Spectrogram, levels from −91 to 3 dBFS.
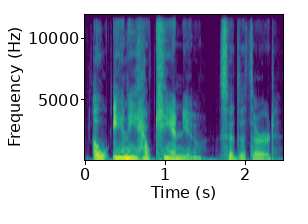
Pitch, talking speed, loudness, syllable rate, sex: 225 Hz, 195 wpm, -16 LUFS, 4.5 syllables/s, female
